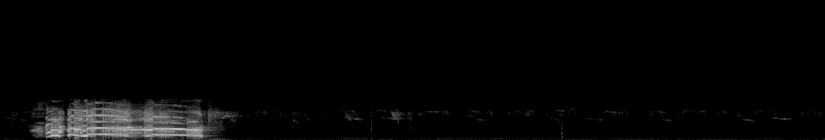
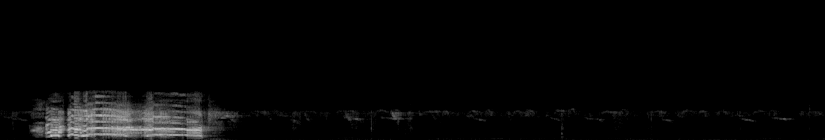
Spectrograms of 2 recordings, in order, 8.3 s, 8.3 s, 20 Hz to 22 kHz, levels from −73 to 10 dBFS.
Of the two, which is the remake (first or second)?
second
